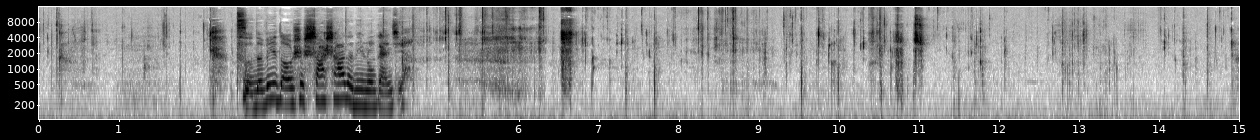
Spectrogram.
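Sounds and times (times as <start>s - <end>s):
shrimp chewing clicks: 6.1s - 15.0s.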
